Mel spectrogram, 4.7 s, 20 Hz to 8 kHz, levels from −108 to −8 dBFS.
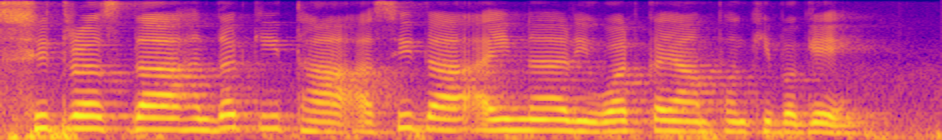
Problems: constant background noise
